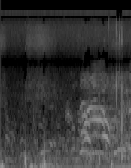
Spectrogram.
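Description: Faint shouts and calls of footballers on the pitch, heard from a distance, with a few soft knocks in the first second.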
